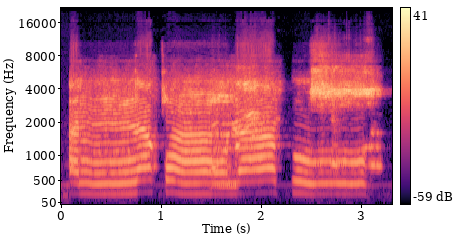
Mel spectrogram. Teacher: ملاقو میں دیکھیے قاف ہے, پھر اس کے بعد واو ساکن ہے, لمبا کریں گے, واو مدہ ہے. پھر اس کے بعد اگر ہم ہا کو ساکن کرتے ہیں تو پھر اینڈ میں ہا کی ساؤنڈ آنا لازم ہے.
